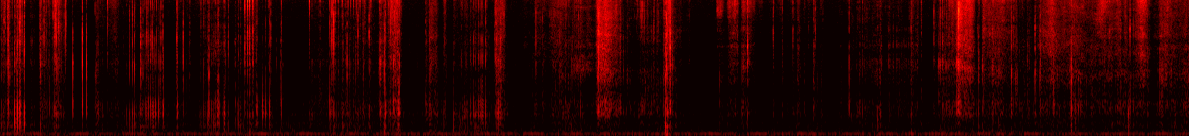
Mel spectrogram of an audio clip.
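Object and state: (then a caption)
Deflated vinyl beach ball. Painted nails scratch and fingers crinkle the red and white vinyl panels of a deflated beach ball. The result is a quiet, continuous run of crisp crinkles and scratchy bright bursts over a steady low hum, with a few sharper crackles standing out.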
